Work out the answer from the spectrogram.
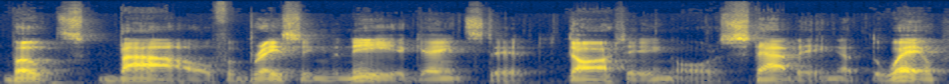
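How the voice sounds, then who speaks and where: British man, low-pitched voice, slow pace, literary audiobook narration, measured dramatic delivery. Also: animated, a bit bright. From Britain.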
